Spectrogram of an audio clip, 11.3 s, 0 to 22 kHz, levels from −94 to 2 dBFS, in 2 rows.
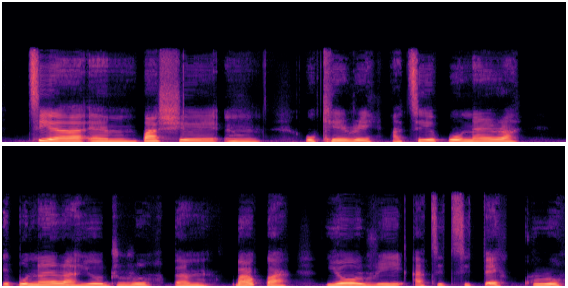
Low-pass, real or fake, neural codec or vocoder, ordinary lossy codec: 14.4 kHz; fake; codec, 32 kHz, 1.9 kbps, SNAC; none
